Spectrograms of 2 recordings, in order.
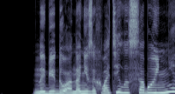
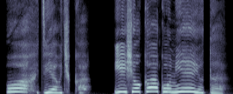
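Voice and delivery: sighing moon voice; 7 semitones higher than usual. Acted. Moon replies sadly.

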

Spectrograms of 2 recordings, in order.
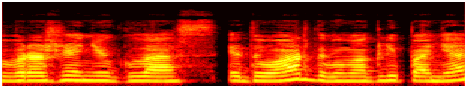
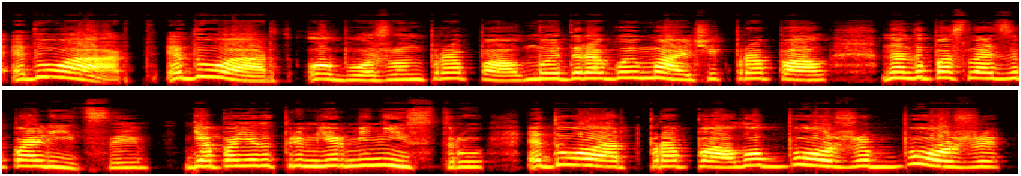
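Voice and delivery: громкий, высокий отчаянный крик; кричит, ломая руки; крик в отчаянии; 6 semitones higher, 6 dB louder than usual. A narrator's reading. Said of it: "ломая руки и крича". (мисс Ларк зовёт пропавшую собаку, громко и высоко)

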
